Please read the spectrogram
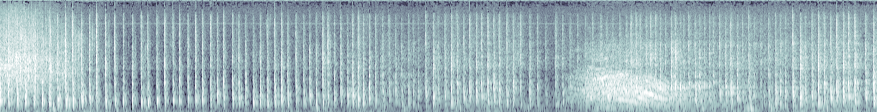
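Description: A long chain of dominoes toppling, a rapid, even clatter of many small clicks a second, with background music over it.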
